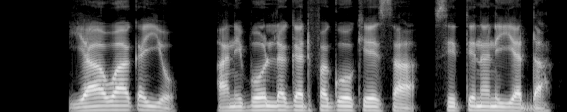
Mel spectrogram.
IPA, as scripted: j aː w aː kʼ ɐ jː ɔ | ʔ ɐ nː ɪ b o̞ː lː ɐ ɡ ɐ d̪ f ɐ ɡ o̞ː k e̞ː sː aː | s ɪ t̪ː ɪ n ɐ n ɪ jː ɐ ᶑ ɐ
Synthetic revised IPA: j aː w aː kʼ ɐ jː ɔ | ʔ ɐ n ɪ b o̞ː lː ɐ ɡ ɐ d̪ f ɐ ɡ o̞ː k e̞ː sː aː | s ɪ t̪ː ɪ n ɐ n ɪ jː ɐ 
